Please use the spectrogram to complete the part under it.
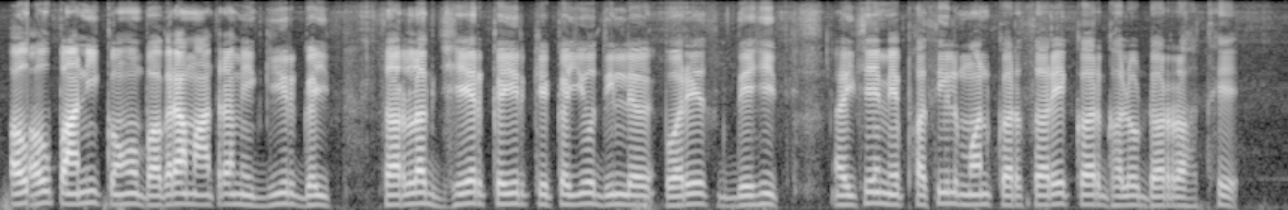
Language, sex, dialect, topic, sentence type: Chhattisgarhi, male, Northern/Bhandar, agriculture, statement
